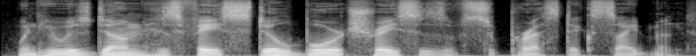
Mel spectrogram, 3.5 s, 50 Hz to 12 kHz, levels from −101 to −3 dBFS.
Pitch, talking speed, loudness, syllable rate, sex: 90 Hz, 205 wpm, -18 LUFS, 5.4 syllables/s, male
